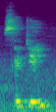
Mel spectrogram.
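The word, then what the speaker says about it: city: মাধ্যমে তা জেনে নিব যখন সি এর পরে ই আই এবং ওয়াই থাকবে তখন সি এর উচ্চারণ হবে দন্তস এর মত। যেমন সিটি সেন্ট সাইকেল সিনেমা।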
